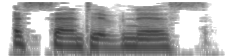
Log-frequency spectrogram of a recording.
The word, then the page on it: assentiveness: British English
